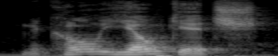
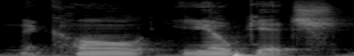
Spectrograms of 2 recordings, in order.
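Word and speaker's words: Nikola Jokić: that jokic not djokovic jokic was the guy who got his name mispronounced on the broadcast nicole yokic nicole yokic that's how you say it shout out to zach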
